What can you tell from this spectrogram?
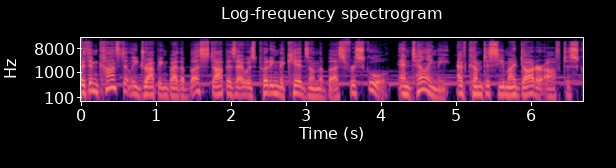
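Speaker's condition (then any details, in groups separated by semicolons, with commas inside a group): No condition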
